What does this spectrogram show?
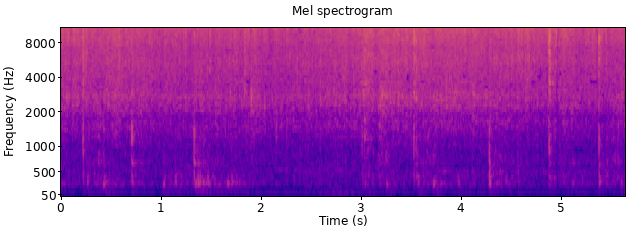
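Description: Chopped tomatoes sizzling in hot oil in a black kadai, stirred into the fried onion and ginger-garlic masala with a metal spatula. Irregular clinks and scrapes of the spatula against the pan sound over a steady sizzle.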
